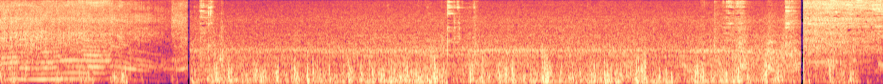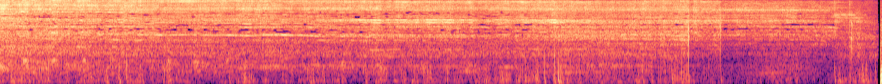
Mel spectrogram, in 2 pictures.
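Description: An electric sander-polisher whines and shifts in pitch at the start. A circular saw then cuts through wooden boards, with a steady high-pitched whine through most of the rest.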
